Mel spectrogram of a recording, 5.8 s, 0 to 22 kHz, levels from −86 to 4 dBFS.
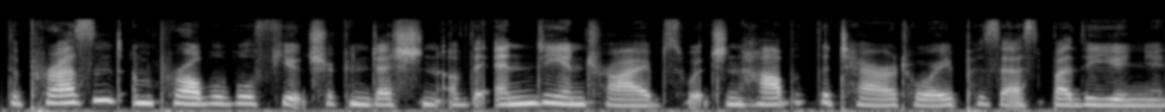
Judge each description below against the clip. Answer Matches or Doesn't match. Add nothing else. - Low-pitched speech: Doesn't match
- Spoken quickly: Doesn't match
